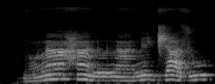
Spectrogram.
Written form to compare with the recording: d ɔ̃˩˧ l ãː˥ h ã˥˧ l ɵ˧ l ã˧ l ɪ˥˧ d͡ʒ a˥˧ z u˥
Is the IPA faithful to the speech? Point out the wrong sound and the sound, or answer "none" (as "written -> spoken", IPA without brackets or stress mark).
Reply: none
